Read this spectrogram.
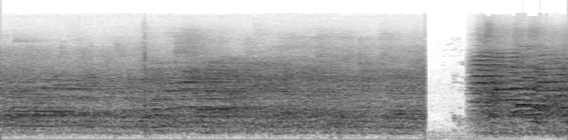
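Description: A crowd of adults chatters and murmurs in an echoing room.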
